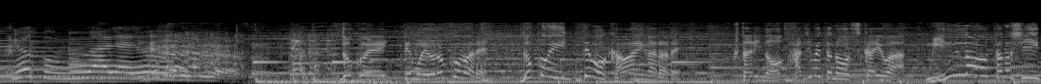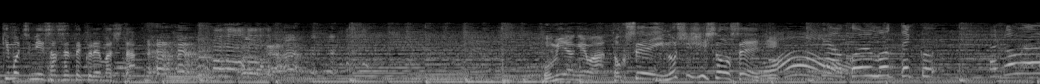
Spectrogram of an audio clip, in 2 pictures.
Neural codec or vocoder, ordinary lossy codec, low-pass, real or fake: none; none; 7.2 kHz; real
